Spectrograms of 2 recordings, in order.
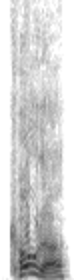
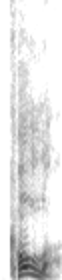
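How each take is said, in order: First: It is said with a d, Dakota dialect. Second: It is said with an l, Lakota dialect.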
